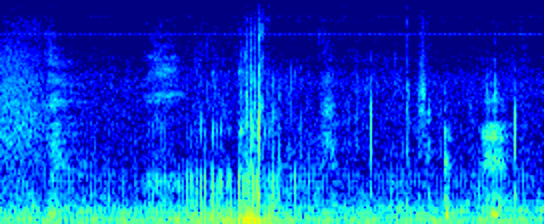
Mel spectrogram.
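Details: Purring Bengal kitten, a low pulsing rumble that swells into a louder, rougher burst about halfway through before settling back, with scattered soft clicks and rustles.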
